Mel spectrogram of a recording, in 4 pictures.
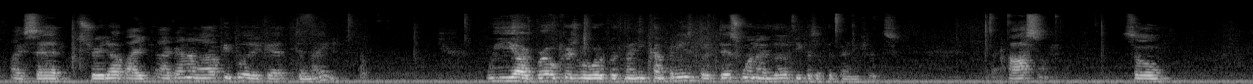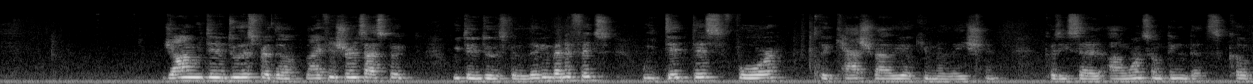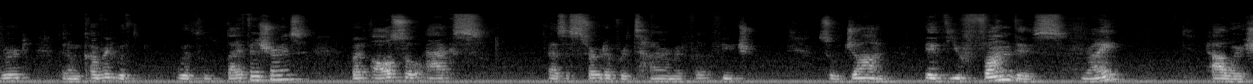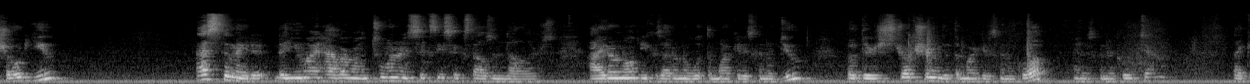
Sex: male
